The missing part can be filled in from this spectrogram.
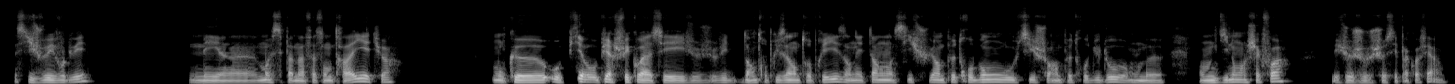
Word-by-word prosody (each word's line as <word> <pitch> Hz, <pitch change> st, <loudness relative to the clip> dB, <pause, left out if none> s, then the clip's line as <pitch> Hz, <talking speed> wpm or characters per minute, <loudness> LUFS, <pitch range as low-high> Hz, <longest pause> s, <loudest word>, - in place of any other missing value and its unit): si 100 Hz, -, -3 dB
je 90 Hz, -, -1 dB
veux 105 Hz, -, +2 dB
évoluer? 110 Hz, +10 st, -1 dB, 1.0 s
Mais, 90 Hz, -1 st, -1 dB
heu, 85 Hz, 0 st, -3 dB
moi 105 Hz, +2 st, 0 dB
c'est -, -, -5 dB
pas 90 Hz, -, +1 dB
ma 85 Hz, -1 st, +1 dB
façon 95 Hz, -, -3 dB
de 90 Hz, -, -1 dB
travailler, 135 Hz, +10 st, +3 dB
tu 110 Hz, -, -5 dB
vois? 110 Hz, 0 st, -8 dB, 0.9 s
Donc 100 Hz, +3 st, +1 dB
heu, 100 Hz, 0 st, +8 dB
au 105 Hz, +1 st, +3 dB
pire 115 Hz, -, +3 dB
au 110 Hz, -, +2 dB
pire, 105 Hz, -, +5 dB
je -, -, 0 dB
fais 110 Hz, -, +3 dB
quoi? 100 Hz, -5 st, +5 dB
C'est 90 Hz, 0 st, +2 dB
je 90 Hz, +1 st, -7 dB
je 90 Hz, 0 st, -9 dB
vais 100 Hz, -, -3 dB
d'entreprise 100 Hz, +2 st, -3 dB
à -, -, +5 dB
entreprise 110 Hz, +5 st, 0 dB
en 95 Hz, -2 st, -1 dB
étant 100 Hz, +1 st, 0 dB
si 105 Hz, -, -3 dB
je -, -, -3 dB
suis 105 Hz, -, -3 dB
un 100 Hz, -, +3 dB
peu 105 Hz, +2 st, -2 dB
trop 105 Hz, 0 st, -1 dB
bon 110 Hz, +1 st, +2 dB
ou 105 Hz, -1 st, 0 dB
si 105 Hz, +1 st, -2 dB
je -, -, -1 dB
sors 95 Hz, -, -2 dB
un 95 Hz, -, -2 dB
peu 100 Hz, -, -6 dB
trop 100 Hz, -1 st, -7 dB
du 100 Hz, +2 st, -6 dB
lot 115 Hz, -2 st, 0 dB
on 95 Hz, -1 st, -3 dB
me 90 Hz, 0 st, -2 dB, 0.3 s
on 90 Hz, -, -3 dB
me 95 Hz, -, +4 dB
dit 95 Hz, +2 st, -2 dB
non 110 Hz, 0 st, +1 dB
à -, -, -1 dB
chaque 105 Hz, -, -1 dB
fois? 140 Hz, +2 st, 0 dB, 0.4 s
Mais -, -, -4 dB
je -, -, -1 dB
je -, -, -2 dB
je -, -, -1 dB
sais -, -, -5 dB
pas -, -, -5 dB
quoi -, -, -5 dB
faire. -, -, -4 dB
100 Hz, 270 wpm, -25 LUFS, 90-110 Hz, 1.0 s, heu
